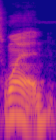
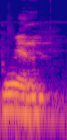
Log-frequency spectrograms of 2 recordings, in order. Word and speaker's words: Nguyen: So Nguyen. Well, I'm saying it wrong. It's Nguyen, right? – Nguyen. Yeah.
